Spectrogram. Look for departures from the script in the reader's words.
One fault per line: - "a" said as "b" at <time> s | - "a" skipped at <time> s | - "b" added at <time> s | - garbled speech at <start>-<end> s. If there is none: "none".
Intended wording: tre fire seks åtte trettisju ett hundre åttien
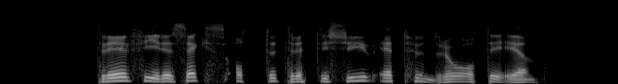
- "og" added at 4.6 s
